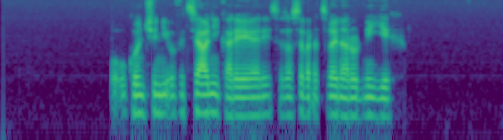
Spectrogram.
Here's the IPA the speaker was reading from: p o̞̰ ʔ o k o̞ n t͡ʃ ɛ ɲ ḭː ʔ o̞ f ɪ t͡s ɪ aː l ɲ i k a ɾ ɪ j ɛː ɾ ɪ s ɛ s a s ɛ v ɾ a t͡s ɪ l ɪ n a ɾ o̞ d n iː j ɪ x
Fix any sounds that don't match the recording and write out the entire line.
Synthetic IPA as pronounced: p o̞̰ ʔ u k o̞ n t͡ʃ ɛ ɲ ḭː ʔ o̞ f ɪ t͡s ɪ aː l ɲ iː k a ɾ ɪ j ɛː ɾ ɪ s ɛ z a s ɛ v ɾ a t͡s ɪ l ɪ n a ɾ o̞ d n iː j ɪ x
